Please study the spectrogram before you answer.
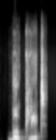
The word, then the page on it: booklet: Indian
